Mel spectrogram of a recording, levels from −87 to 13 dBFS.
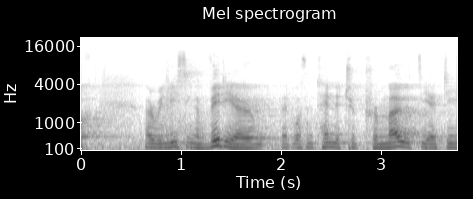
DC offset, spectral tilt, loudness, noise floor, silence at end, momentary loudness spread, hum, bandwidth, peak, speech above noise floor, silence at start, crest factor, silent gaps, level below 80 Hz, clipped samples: under 0.1%; -8.5 dB/octave; -32 LUFS; -51 dBFS; 0 s; 14 LU; none; 12 kHz; -14 dBFS; 20 dB; 0 s; 18 dB; none; -58 dBFS; under 0.1%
